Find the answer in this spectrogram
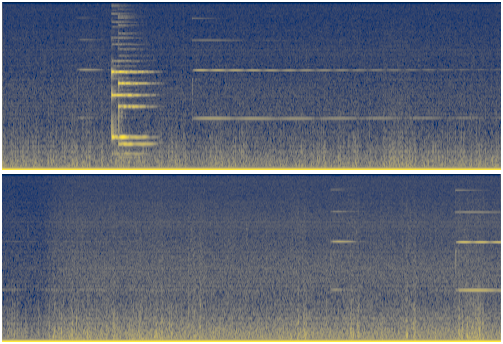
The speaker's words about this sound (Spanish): A mí me llama la atención que ya a veces no digo nada, en vez de decir, oye, callado, tal, cojo la campana, doy el toque de aviso.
